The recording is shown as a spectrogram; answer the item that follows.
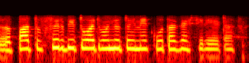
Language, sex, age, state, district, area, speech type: Kashmiri, female, 18-30, Jammu and Kashmir, Ganderbal, rural, conversation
